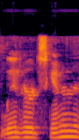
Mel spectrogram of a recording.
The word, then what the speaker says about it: Lynyrd Skynyrd: now what's the one Lynn pronounced Leonard Skinner I don't know which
